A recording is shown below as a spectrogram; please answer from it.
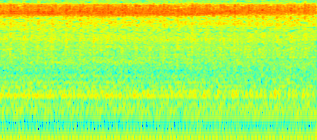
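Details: Lada Priora petrol engine at idle after hydraulic lifter flushing and valve stem seal replacement: light, uneven tapping on top as the lifters have not yet pumped up; the engine ran rough at first, then stabilised.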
